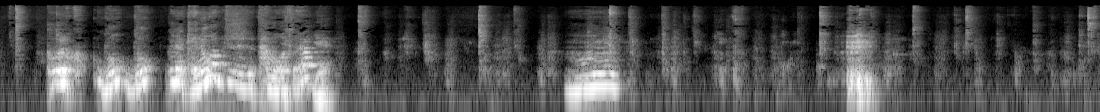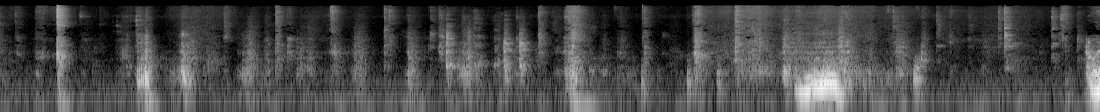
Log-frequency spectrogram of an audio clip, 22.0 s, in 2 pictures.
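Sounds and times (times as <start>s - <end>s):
people chewing crunchy vegetables: 0.0s - 22.0s
hum-like mouth sound: 18.9s - 19.7s.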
